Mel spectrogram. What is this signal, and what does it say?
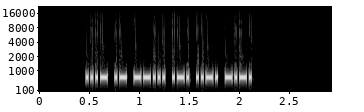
Morse code, heard as a keyed tone, about 52 wpm, 700 Hz. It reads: VA7RFC
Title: DXCC-100 Call Signs - 6 Characters - Repeated 3x - 50wpm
